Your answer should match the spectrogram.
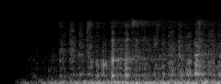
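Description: Rapid, steady panting from a service dog at the German armed forces' dog school in Ulmen near Koblenz, where dogs train to sniff out explosives and drugs. The loud, continuous breathing starts abruptly after a brief silence and keeps a quick, even rhythm throughout.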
